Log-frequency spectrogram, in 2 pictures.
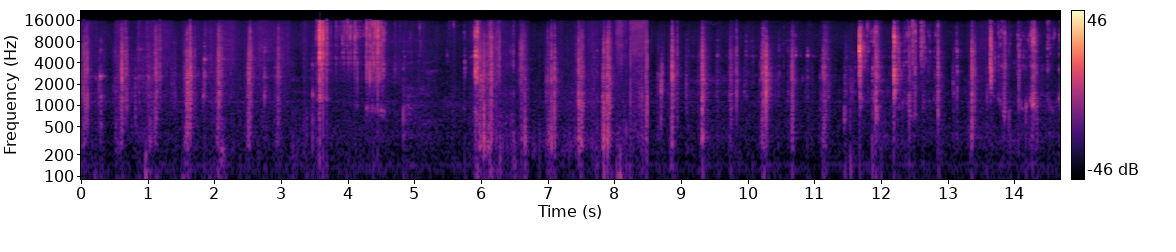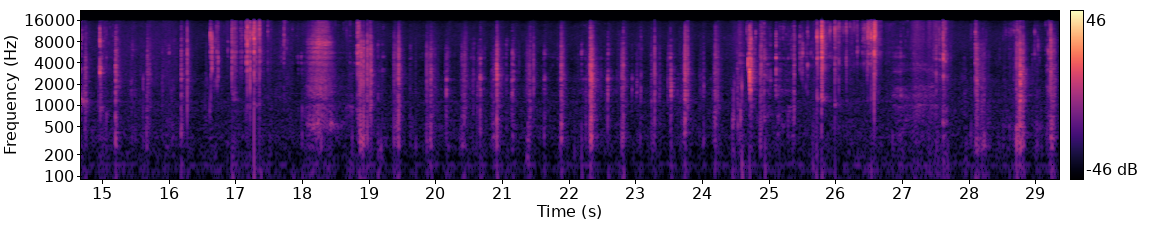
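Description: Tanghulu being eaten: the hard candied-sugar shell on the fruit cracking between the teeth in many sharp, irregular crunches, with chewing between them.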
